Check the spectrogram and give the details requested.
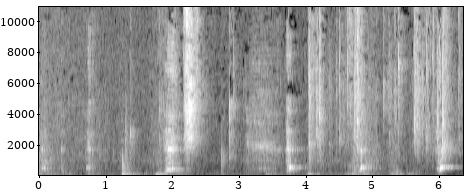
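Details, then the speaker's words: Person with hiccups trying cures (sucking a lemon, drinking water upside down, spinning, controlled breathing): brief, abrupt catching sounds recurring every second or so among talk and room noise; hiccups. "oise comes from our breath being cut off by the glotus shutting glotus is the opening between the vocal cords there are many cures to hiccups and I will be testing some of them out"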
